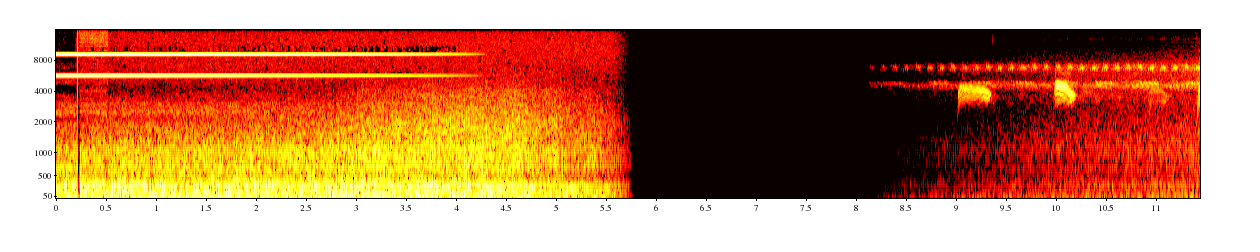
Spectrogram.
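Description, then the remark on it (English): Crickets chirp in the early morning in a steady, high-pitched trill over a loud rumbling wash, which cuts to silence. Then a softer, rhythmic pulsing chirp returns with a few brief, sharper calls. “Birds were chirping, crickets were singing.”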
